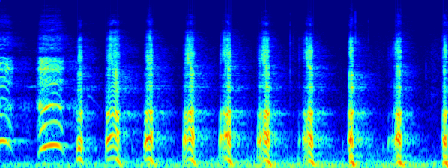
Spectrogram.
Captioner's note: laugh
